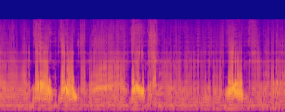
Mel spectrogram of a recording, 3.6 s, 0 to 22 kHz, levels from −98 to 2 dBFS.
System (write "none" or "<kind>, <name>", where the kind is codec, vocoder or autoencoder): vocoder, BigVGAN v2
